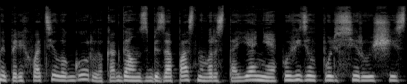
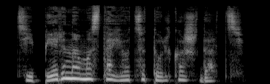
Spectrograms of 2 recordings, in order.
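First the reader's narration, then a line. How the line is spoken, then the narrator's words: Whisper. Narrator (Russian): прошептала она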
